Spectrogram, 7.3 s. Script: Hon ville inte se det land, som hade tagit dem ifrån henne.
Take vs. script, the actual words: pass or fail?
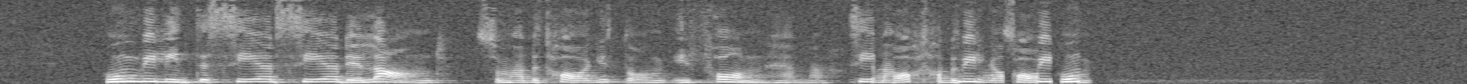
fail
